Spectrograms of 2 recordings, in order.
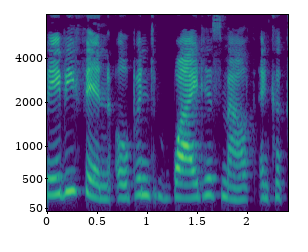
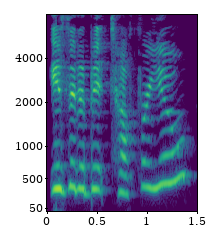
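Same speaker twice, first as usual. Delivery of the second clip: teasing; 10 semitones higher, 7 dB louder than usual. Acted. Una teasing.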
